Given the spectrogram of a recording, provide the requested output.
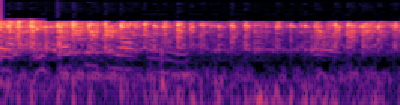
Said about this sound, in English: I'm sorry, I can't hear you over the chainsaw. Say it again.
